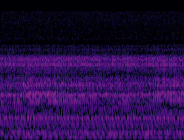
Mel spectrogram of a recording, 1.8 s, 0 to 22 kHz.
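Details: 1950s Ferranti A1016 three-band valve radio powered up at 240 V: a low, steady mains hum with no station, which is attributed to old capacitors.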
